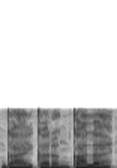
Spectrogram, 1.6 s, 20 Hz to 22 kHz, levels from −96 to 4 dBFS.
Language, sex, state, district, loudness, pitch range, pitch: Hindi, female, Jharkhand, Ranchi, -14 LUFS, 215-225 Hz, 220 Hz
